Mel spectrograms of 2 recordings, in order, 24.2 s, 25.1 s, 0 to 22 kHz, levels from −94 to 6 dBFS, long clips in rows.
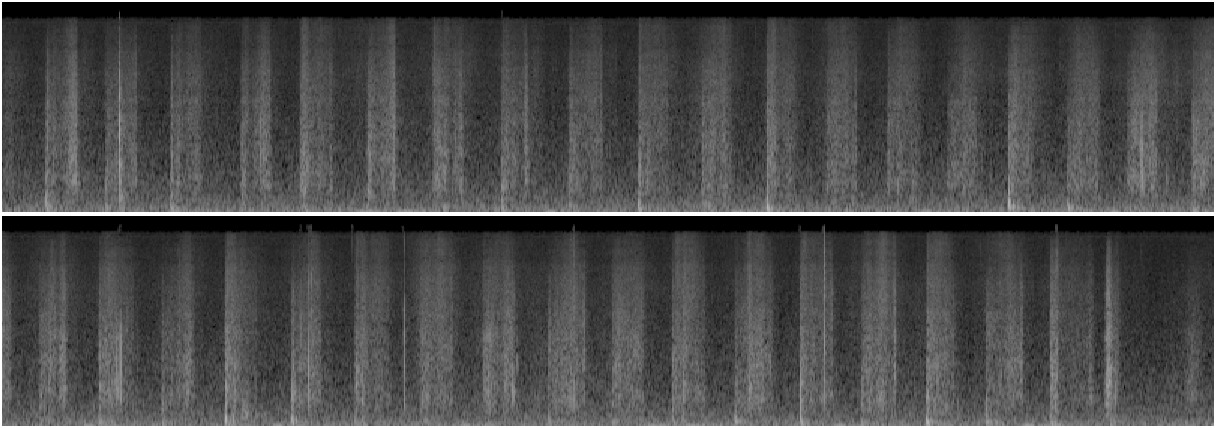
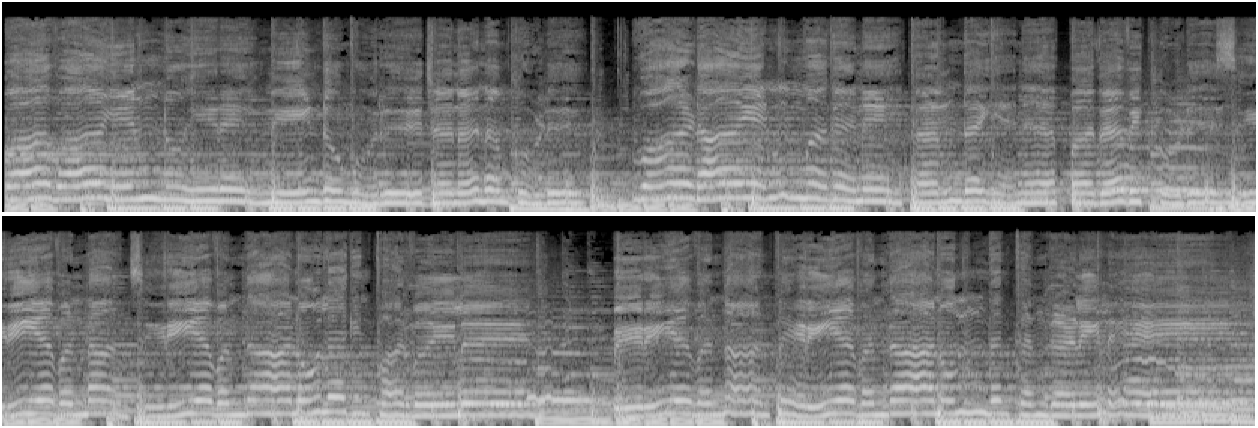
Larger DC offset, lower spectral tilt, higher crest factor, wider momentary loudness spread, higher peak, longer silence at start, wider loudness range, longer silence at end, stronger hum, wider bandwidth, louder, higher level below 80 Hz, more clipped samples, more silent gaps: neither; second, -3 dB/octave vs -6 dB/octave; first, 36 dB vs 12 dB; first, 9 LU vs 3 LU; about the same, -2 dBFS vs 0 dBFS; about the same, 0 s vs 0.05 s; about the same, 3 LU vs 1 LU; about the same, 0 s vs 0 s; neither; about the same, 16 kHz vs 16.5 kHz; second, -38 LUFS vs -14 LUFS; second, -48 dBFS vs -20 dBFS; neither; neither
